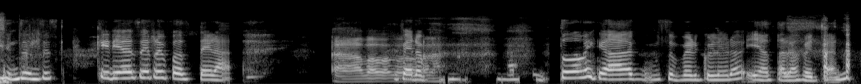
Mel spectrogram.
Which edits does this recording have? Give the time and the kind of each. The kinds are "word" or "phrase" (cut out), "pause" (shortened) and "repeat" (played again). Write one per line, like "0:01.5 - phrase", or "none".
0:05.5 - pause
